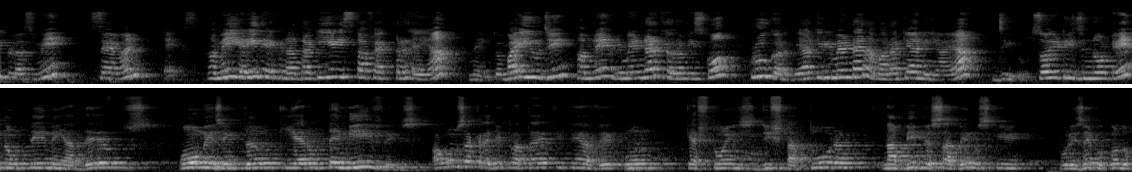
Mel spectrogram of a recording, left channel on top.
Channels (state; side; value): different; both; correlation 0.00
